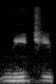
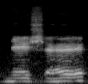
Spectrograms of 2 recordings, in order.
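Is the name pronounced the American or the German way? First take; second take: American; German. First: The name is pronounced the American way. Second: The name is pronounced the German way. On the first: This is the form used among American peers. "I grew up with Nietzsche" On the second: This is the form used in Germany. "I get that that's in Germany, that's how it's pronounced"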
